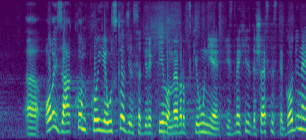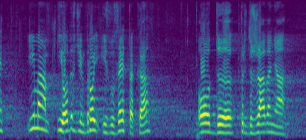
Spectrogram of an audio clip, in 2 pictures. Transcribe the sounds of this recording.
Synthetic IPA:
o̞ʋajzaːkʰo̞nko̞jije̞usklˠad͡ʑe̞nsad̪iɾe̞kt̪iːʋo̞meʋɾo̞pske̞uːnije̞izd̪ʋeːxiʎad̪e̞ʃesnaːst̪e̞ɡo̞d̪ine̞ | imaio̞d̪ɾe̞d͡ʑe̞nbɾo̞ːjizuzeːt̪aka | od̪pɾid̪r̩ʒaːʋaɲa

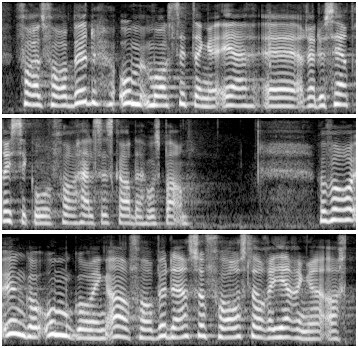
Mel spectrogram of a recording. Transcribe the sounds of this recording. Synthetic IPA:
fɔʁɛt̪fɔʁəbʉd̪ʊmmoːlsɛt̪ɪŋəʔɛʁɛd̪ʉseːʁt̪ʁɪsɪkʊfɔʁɦɛlsəskɑːd̪əhʊsbɑ̰ːʁn | oːfɔʁoːʔʉnɡoːʔʊmɡoːɪŋʔɑʋfɔʁbʉːd̪əsɔfoːʁəsloːʁɛjeːʁɪŋəʔɑ

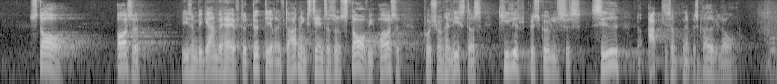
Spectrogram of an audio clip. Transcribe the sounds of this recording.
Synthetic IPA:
sd̥ɒ̰ː | ɒ̽sə | lisɒ̽mʋiɡ̥æɐnəʋe̝ɦæefd̥ɐd̥øɡ̥̚d̥iəʁefd̥ɒʁad̥ne̝ŋst͡ɕʰeːnsd̥ɐsɒ̽sd̥ɒ̰ːʋiʔɒ̽səpʰɒ̽ɕuɐnælisd̥ɐs | kʰiləb̥e̝sɡ̥ød̥l̩səsːiːðˠənɒʔɑ̈ɡ̥̚d̥id̥sɒ̽n̰d̥enæɐb̥e̝sɡ̥ʁɛ̰ːʊilɒʊ̰n̩

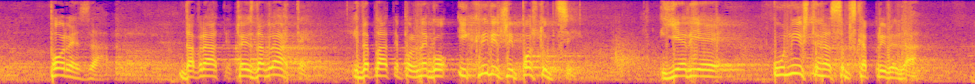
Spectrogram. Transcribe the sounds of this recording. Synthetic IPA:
po̞ɾeza̰ | d̪aʋɾaːt̪et̪oje̞st̪d̪aʋɾaːt̪ḛ | id̪aplˠaːt̪epoɾezne̞ɡo̞ikɾiʋit͡ʃnipo̞st̪upt̪sḭ | je̞ɾje | uniʃt̪e̞nasr̩pskapɾiʋɾe̞d̪a̰

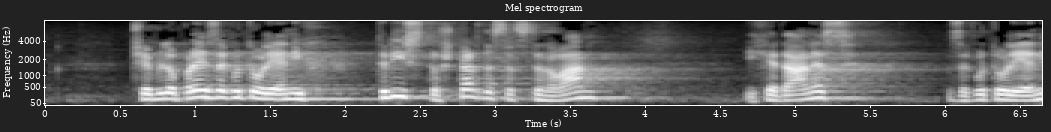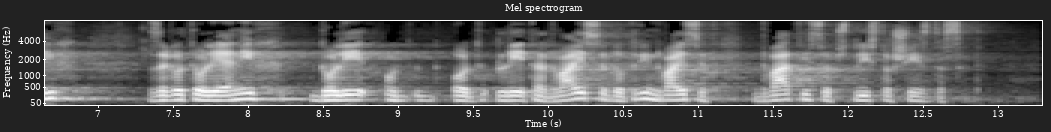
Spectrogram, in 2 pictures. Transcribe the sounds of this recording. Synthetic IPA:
t͡ʃɛjɛbiloːpɾɛjzaɡɔt̪ɔwljɛːnixt̪ɾist̪ɔʃt̪əɾd̪ɛsət̪st̪anɔʋaːn | jixjɛd̪aːnɛs | zaɡɔt̪ɔwljɛːnixzaɡɔt̪ɔwlʲjɛːnixd̪ɔl | ɔd̪leːt̪ad̪ʋaːjsɛt̪̚d̪ɔt̪ɾiːnd̪ʋajsət̪d̪ʋaːt̪iːsɔt͡ʃt̪ɾist̪ɔʃeːzd̪ɛsə̥t̪

